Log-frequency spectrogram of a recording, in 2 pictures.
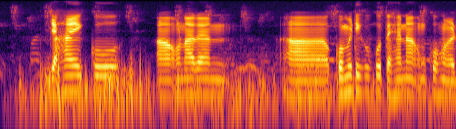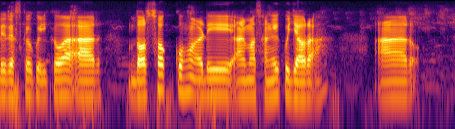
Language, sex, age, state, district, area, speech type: Santali, male, 30-45, West Bengal, Malda, rural, spontaneous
